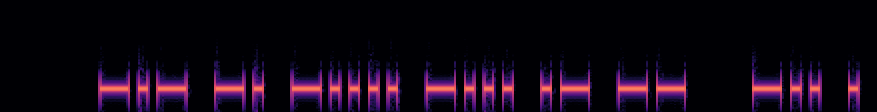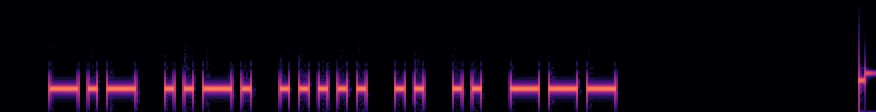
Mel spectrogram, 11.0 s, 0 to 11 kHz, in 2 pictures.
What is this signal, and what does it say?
Morse code, heard as a keyed tone, about 21 wpm, 700 Hz. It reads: KN6BAM DE KF5IIO
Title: USA Callsign DE Callsign - 6 Characters - 20wpm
